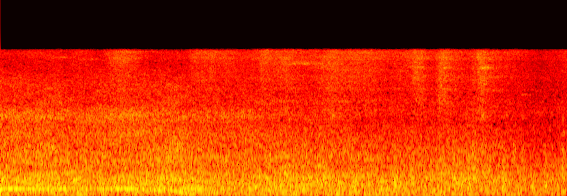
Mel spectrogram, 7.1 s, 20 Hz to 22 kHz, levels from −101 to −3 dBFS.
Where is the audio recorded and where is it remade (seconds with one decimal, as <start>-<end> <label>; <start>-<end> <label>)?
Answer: 0.0-1.9 recorded; 1.9-4.7 remade; 4.7-7.1 recorded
